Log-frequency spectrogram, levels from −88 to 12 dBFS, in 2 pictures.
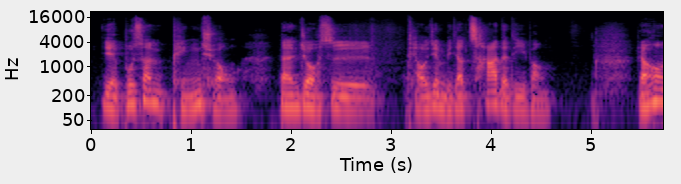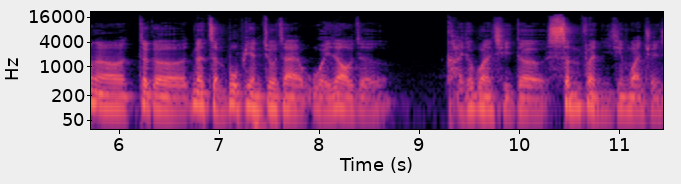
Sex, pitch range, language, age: male, 90-125 Hz, Chinese, 30-49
